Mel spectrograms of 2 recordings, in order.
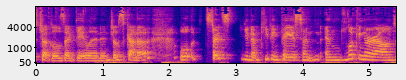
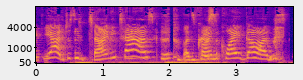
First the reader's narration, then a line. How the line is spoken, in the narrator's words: Leon's like chuckling as she says it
